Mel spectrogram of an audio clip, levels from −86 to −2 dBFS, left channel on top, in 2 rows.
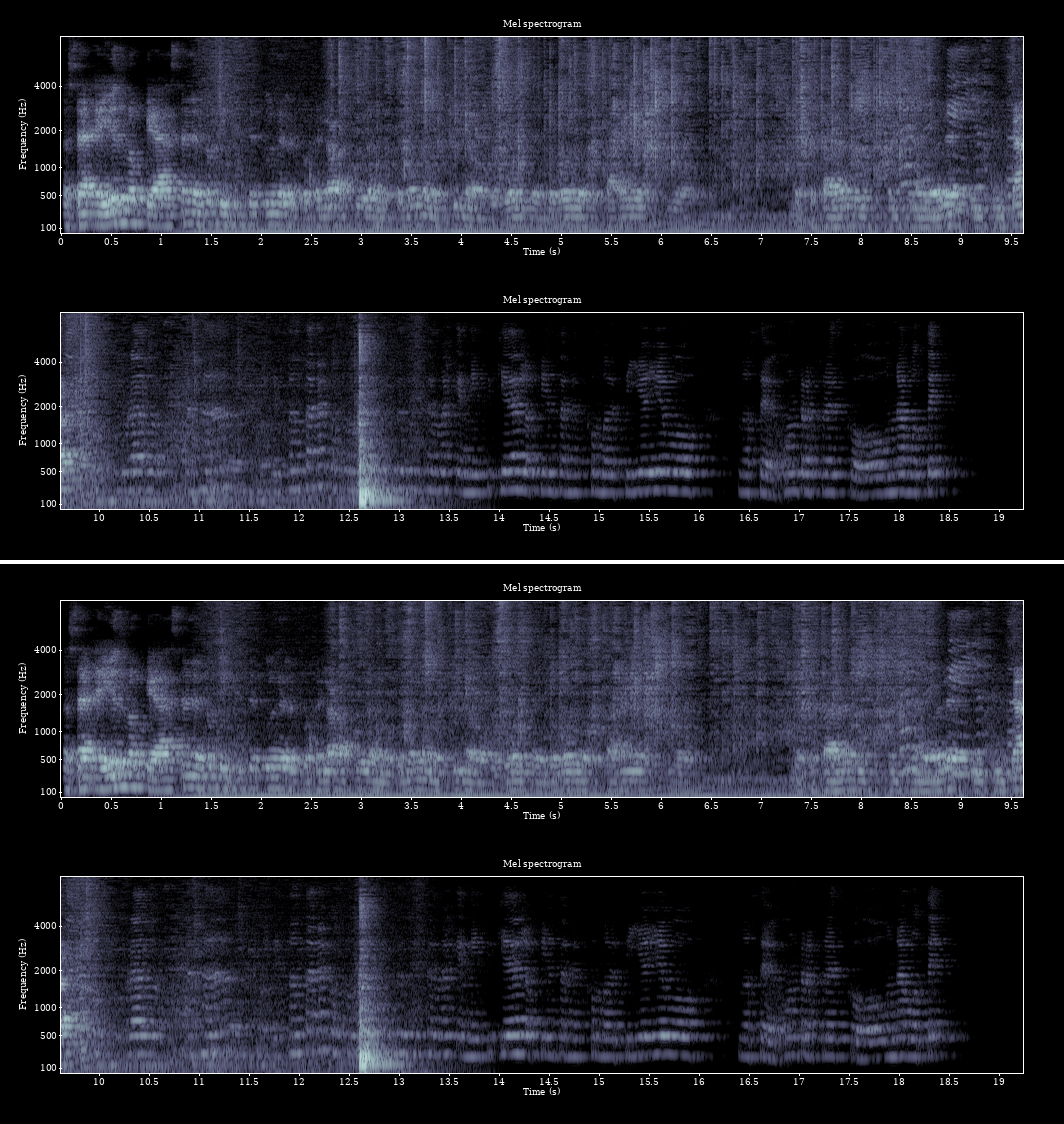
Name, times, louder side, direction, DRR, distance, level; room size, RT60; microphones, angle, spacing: voice 1, 0.0-6.4 7.3-9.9 11.3-11.8, left 1 dB, 70° left, -5 dB, 1.6 m, -35 dB
sound 1, 0.9-13.5, left 2 dB, 55° left, 0.7 m, -38 dB
voice 2, 8.3-11.3 11.7-15.9 16.4-18.3, right 1 dB, 15° left, -6 dB, 0.9 m, -46 dB
3.7 x 2.8 x 4.2 m, 0.70 s
head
